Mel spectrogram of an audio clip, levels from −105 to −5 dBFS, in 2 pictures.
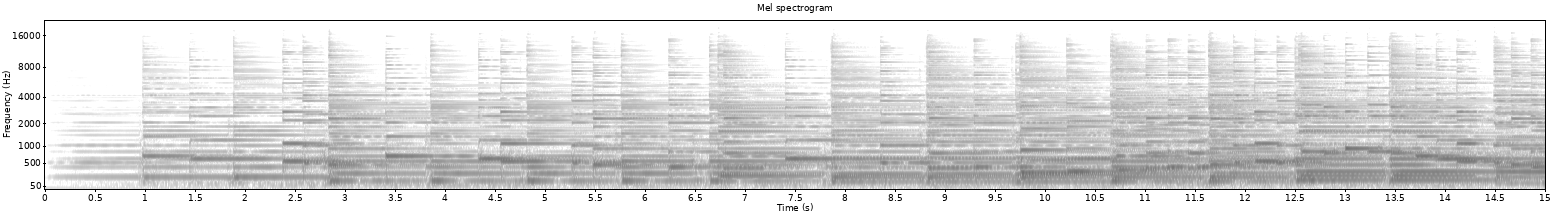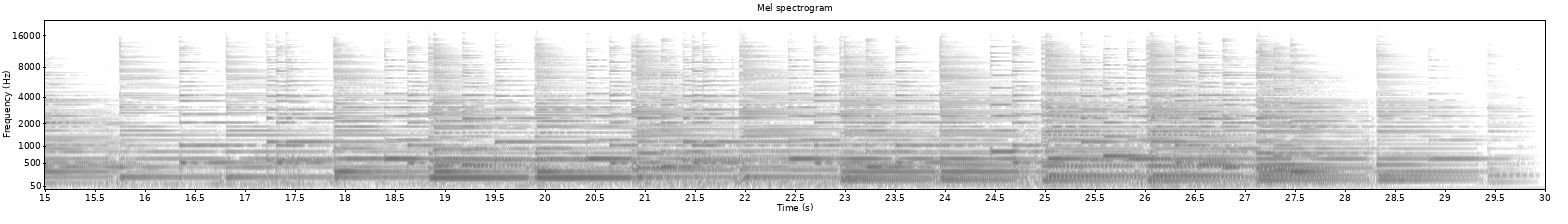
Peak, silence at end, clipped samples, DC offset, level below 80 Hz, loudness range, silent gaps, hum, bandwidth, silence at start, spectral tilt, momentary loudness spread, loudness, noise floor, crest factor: -40 dBFS; 0.2 s; under 0.1%; under 0.1%; -84 dBFS; 5 LU; none; none; 17 kHz; 0.2 s; -4.5 dB/octave; 8 LU; -56 LUFS; -78 dBFS; 16 dB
